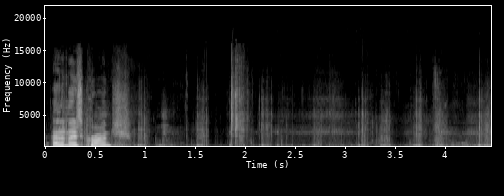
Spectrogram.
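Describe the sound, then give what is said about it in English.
A crunchy bite into a taco holding hamburger meat, with a crunchy top part, followed by a run of irregular crisp crackling crunches as it is chewed, with a brief voiced sound at the start. “Now, the top part's crunchy.”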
